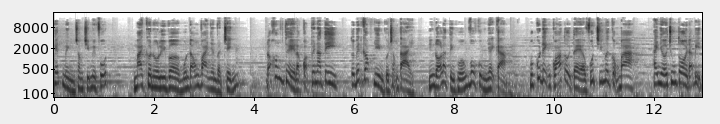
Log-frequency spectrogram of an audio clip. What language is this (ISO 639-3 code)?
vie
